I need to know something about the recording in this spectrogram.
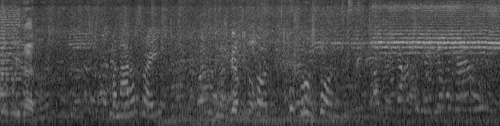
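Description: A crowd of men and women chants and talks loudly outdoors.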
